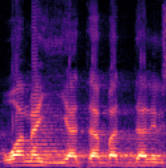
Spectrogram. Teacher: ketika kita idghamkan kita masukkan kepada bunyi huruf ya, wa may yatabaddalil, silahkan nggak pakai gunnah, tapi ini idgham bi gunnah, artinya harus perhatikan gunnah.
